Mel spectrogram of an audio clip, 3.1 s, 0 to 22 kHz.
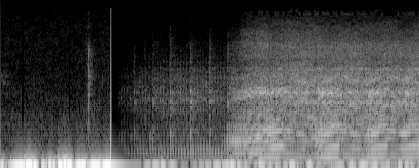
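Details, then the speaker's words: Husqvarna 572 XP G chainsaw with Cannon bar and new hand-filed Oregon PowerCut 73LG68 chain (7/32 file, drags lowered): engine revs and holds under load with a slight wavering jitter as the full bar buries in the log; chain biting well. "you can actually hear that saw. It's got a slight little jitter to it, so it's biting really good."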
